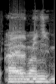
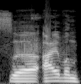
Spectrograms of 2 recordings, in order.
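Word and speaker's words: Ivan: Вот, и так как у меня Иванов созвучно с Иван, а прочитается это Айван. – А кто придумал это? Это придумал вот что-то Саша показывает сейчас. Айван.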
